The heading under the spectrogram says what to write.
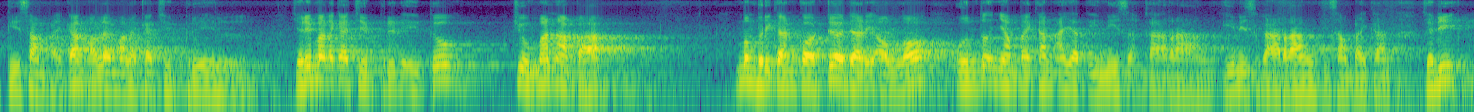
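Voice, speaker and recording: A male religious teacher, giving a conversational sermon-style lesson and asking and answering his own questions. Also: a little high. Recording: echoey hall with long reverb.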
